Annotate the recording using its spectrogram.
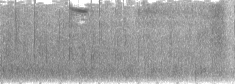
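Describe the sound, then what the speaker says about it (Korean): A church congregation applauds during a Sunday service, a steady, distant wash of many hands clapping that holds evenly throughout and thins slightly at the end. "우리 박수로 한번 축복하겠습니다."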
